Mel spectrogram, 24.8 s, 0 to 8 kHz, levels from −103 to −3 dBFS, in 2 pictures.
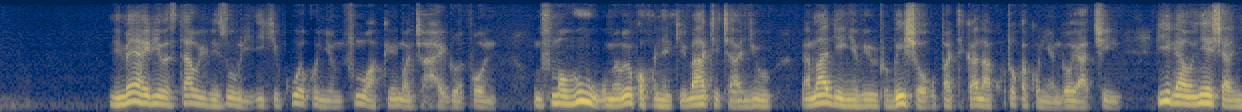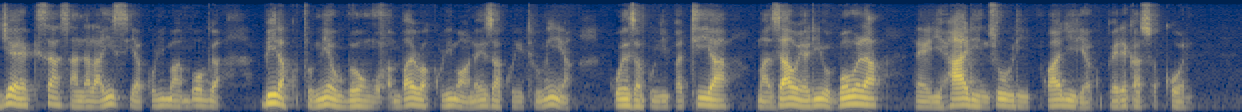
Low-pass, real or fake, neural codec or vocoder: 7.2 kHz; fake; codec, 16 kHz, 0.8 kbps, ZipCodec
